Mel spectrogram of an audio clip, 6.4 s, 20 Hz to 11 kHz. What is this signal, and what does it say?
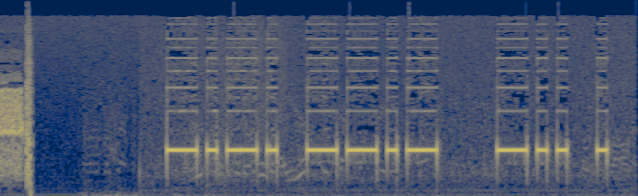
Morse code, heard as a keyed tone, about 12 wpm, 800 Hz. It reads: CQ DE
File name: lu4aao / lu7aa 09dic2011 exp planeador vuelo1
